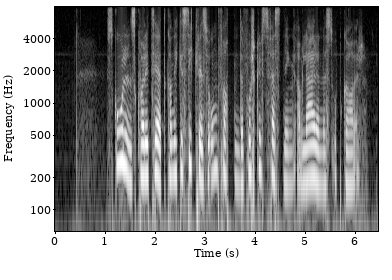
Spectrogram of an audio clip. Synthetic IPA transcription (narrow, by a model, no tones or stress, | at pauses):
skuːln̩skʰʋɑlɪt̪ʰeːt̪kʰɑnɪkəsɪkɾəsoːʔʊmfɑt̪n̩d̪əfɔʃkɾɪft̪sfɛst̪nɪŋɑ̰ːʋlæːɾəɳəsʊ̰pɡ̥ɑːʋə̰ɾ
